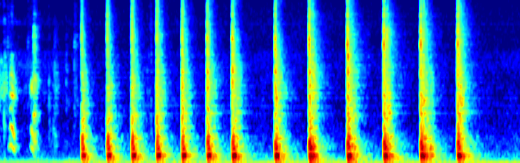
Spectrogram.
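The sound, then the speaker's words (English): Hammer strikes land in a fast series of more than a dozen sharp, hard blows at a fairly steady pace, each one loud and clear against a quiet background. “That's a hammer.”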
